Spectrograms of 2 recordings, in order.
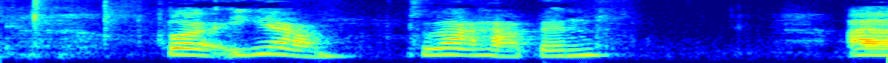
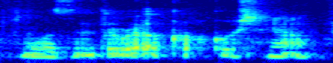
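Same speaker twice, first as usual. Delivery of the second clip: whisper; 14 dB quieter, faster than usual. Real, not acted. Whispered joke aside.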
